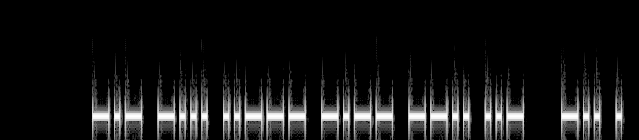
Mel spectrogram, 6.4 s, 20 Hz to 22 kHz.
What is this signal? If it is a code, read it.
Morse code, heard as a keyed tone, about 22 wpm, 700 Hz. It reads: KB2YZU DE
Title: USA Callsign DE Callsign 22wpm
